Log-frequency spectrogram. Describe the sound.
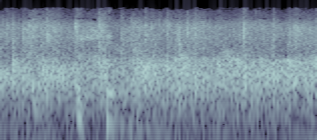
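A church audience applauds to acclaim the Lord, with dense, steady clapping that stays at an even loudness for the full two seconds.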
